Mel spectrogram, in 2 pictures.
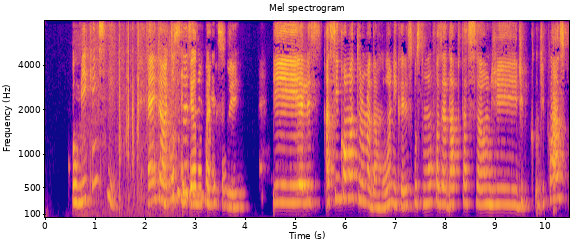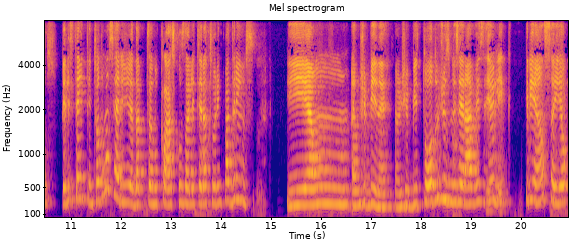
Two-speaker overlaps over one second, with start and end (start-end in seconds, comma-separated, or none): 2.4-3.6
